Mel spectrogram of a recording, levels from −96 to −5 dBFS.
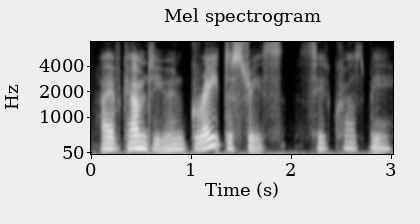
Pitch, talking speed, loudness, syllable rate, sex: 165 Hz, 200 wpm, -20 LUFS, 4.5 syllables/s, female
